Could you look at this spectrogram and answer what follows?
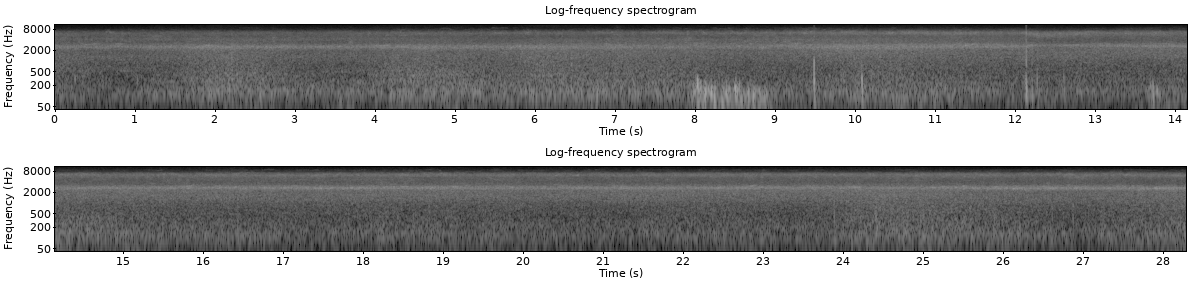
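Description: A huge flock of starlings chattering together as one dense, steady din. There is a brief low rumble about eight seconds in.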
